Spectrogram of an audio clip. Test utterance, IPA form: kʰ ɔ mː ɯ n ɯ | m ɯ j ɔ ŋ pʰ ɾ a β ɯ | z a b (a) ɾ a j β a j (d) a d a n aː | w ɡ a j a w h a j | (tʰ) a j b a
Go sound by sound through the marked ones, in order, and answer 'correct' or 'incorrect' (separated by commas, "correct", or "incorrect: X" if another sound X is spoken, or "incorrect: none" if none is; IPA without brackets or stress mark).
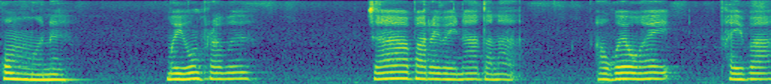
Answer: correct, incorrect: n, correct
